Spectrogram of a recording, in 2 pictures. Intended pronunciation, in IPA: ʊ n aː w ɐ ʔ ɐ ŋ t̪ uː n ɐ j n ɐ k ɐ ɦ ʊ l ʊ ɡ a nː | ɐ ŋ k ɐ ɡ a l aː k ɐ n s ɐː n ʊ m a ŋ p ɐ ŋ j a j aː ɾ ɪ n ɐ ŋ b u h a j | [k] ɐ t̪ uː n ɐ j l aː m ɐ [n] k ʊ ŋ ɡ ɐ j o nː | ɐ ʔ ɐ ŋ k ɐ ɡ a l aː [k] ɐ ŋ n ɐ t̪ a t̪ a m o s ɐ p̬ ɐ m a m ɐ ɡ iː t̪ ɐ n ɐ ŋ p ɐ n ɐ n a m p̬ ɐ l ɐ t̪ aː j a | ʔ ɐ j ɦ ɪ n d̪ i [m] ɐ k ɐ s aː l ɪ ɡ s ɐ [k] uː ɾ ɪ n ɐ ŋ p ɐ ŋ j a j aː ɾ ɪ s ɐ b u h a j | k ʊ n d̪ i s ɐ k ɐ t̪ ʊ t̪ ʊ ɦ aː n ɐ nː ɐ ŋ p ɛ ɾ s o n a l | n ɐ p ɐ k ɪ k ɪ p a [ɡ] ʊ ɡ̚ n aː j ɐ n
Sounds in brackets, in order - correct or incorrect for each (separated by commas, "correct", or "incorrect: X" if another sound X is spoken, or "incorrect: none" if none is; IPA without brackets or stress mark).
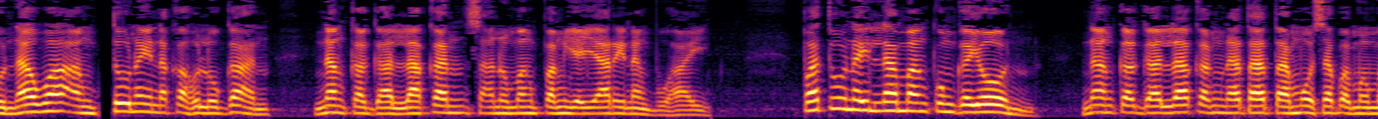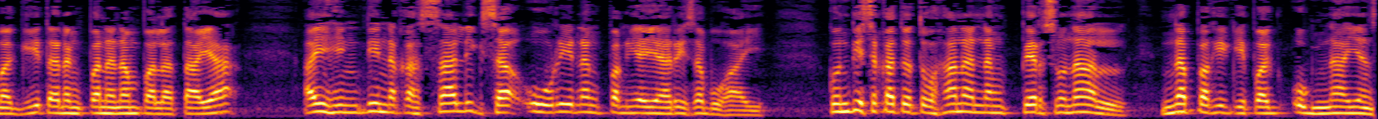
incorrect: p, incorrect: ŋ, correct, incorrect: n, incorrect: ʔ, correct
